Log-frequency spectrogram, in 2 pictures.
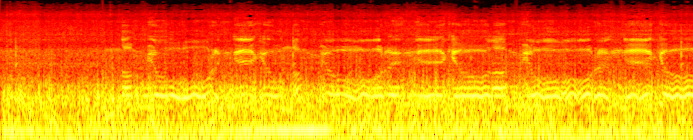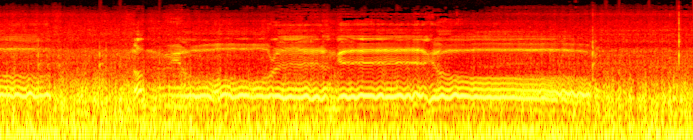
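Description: A motorcycle engine echoes inside a tunnel.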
